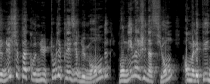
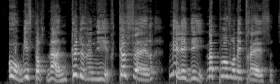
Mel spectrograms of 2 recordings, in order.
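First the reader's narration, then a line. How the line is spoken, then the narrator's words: Exclaiming. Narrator (French): s'écria-t-elle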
